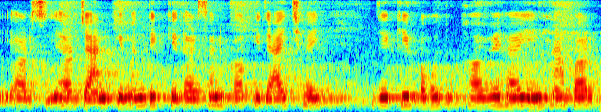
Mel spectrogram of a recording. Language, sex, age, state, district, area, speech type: Maithili, female, 45-60, Bihar, Sitamarhi, rural, spontaneous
